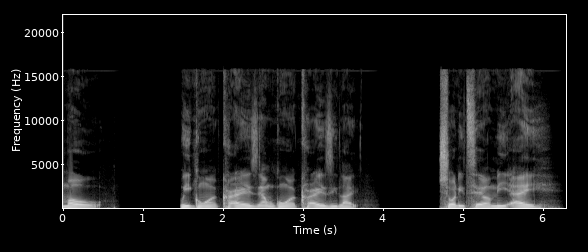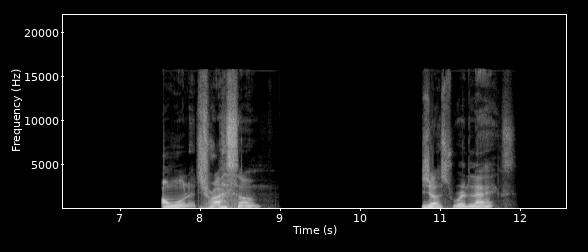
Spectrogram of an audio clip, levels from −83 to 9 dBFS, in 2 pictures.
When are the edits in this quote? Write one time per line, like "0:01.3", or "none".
none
